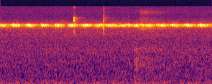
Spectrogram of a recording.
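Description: Steady background noise of the narration microphone: a thin, constant high-pitched whine over a low hum, with no speech.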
